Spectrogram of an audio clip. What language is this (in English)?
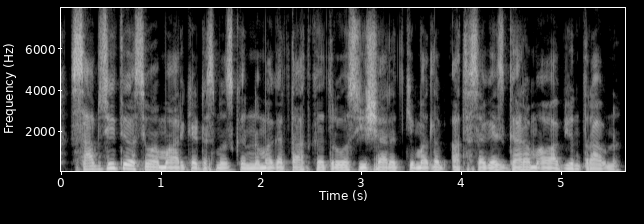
Kashmiri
